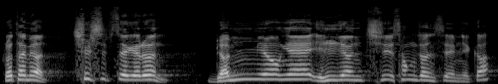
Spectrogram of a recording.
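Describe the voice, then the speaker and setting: A man's voice: sits high, moderate pace, fairly bright tone. A man pastor preaching a sermon in a church, telling humorous stories and addressing the congregation directly. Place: church sanctuary.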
